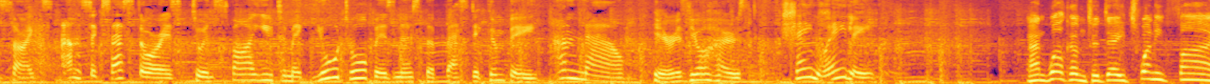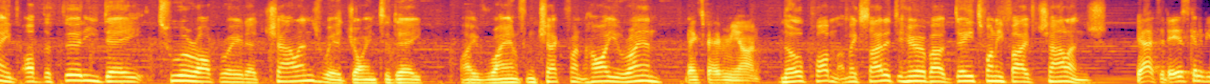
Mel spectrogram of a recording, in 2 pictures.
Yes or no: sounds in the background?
no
